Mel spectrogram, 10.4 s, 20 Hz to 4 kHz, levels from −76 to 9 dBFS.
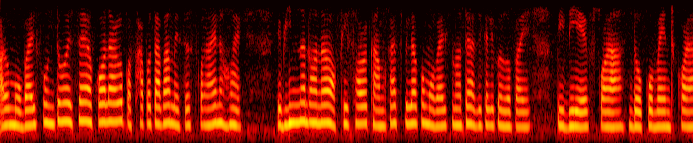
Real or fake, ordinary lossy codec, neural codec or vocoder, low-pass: fake; none; codec, 24 kHz, 0.9 kbps, WavTokenizer, medium speech release version 2; 3.6 kHz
